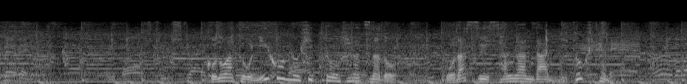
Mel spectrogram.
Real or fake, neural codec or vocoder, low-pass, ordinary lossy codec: real; none; none; none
